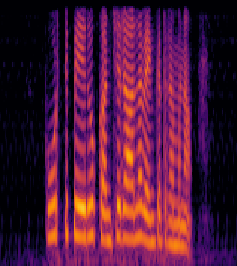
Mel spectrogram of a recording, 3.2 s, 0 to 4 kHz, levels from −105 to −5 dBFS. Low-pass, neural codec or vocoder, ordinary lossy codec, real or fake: 3.6 kHz; codec, 16 kHz, 0.9 kbps, LongCat-Audio-Codec; none; fake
